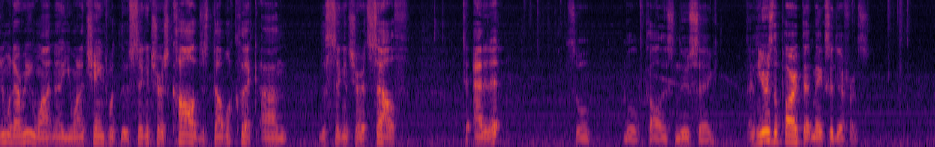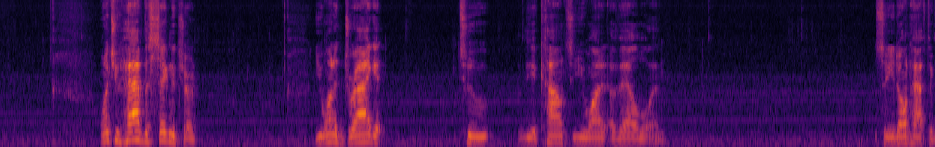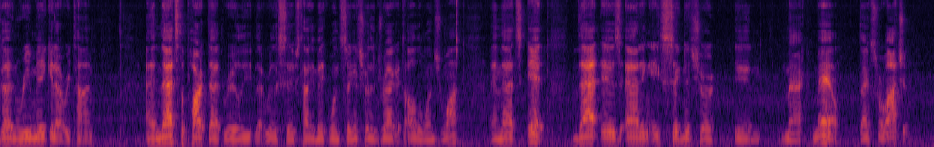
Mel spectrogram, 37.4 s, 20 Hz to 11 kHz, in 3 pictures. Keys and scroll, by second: 8.4 e, 8.8 Left, 9.3 Left, 9.4 Left, 9.4 Left, 9.5 Left, 9.6 Left, 9.7 Left, 9.8 Left, 10.6-13.1 Left, 11.2-11.8 typing, 13.1 typing.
